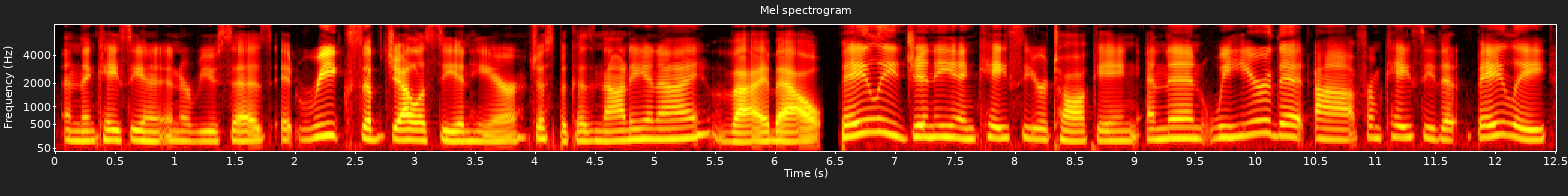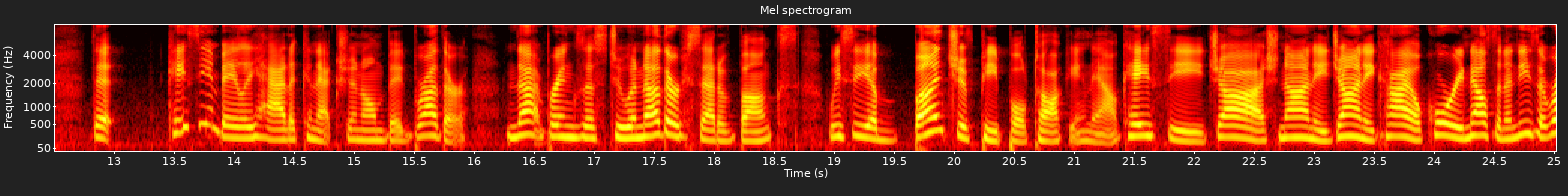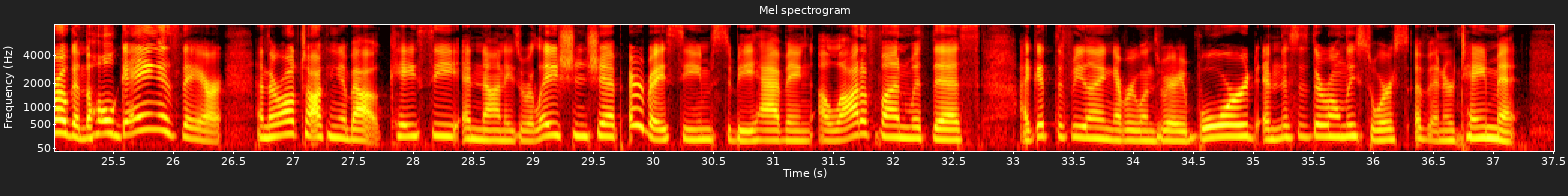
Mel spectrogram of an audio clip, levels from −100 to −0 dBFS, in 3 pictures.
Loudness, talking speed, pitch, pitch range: -26 LUFS, 180 wpm, 215 Hz, 185-245 Hz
